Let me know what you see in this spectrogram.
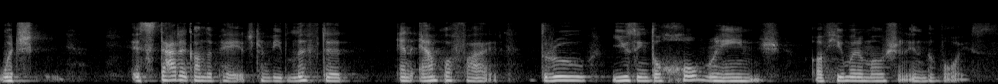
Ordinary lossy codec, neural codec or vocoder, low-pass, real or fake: AAC, 32 kbps; none; 7.2 kHz; real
